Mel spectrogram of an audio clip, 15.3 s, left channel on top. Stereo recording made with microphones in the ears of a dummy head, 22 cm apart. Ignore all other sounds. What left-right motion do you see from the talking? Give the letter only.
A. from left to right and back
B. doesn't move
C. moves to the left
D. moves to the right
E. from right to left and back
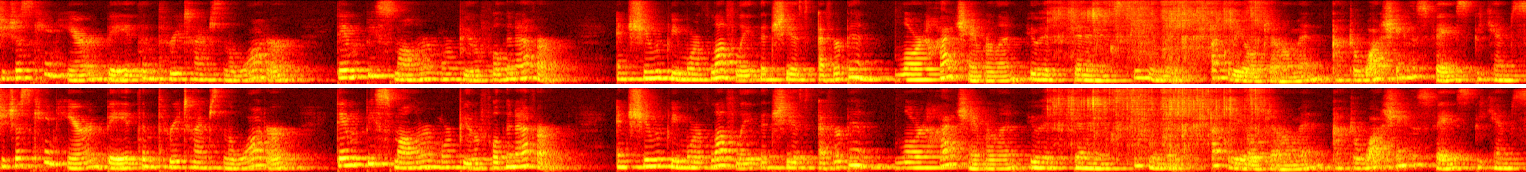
C.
